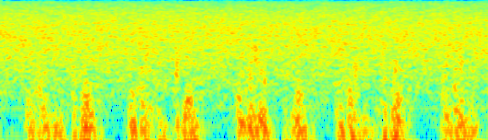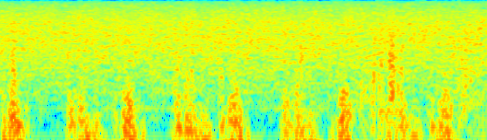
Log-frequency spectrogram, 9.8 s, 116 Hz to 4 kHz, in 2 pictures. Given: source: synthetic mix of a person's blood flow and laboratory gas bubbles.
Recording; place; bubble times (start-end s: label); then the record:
Doppler ultrasound of blood flow; precordium
1.74-1.80 s: bubbles
2.46-2.71 s: bubbles
From the record:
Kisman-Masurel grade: 113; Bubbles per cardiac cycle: 1 to 2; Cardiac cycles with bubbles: 1 to 10%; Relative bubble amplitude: loud (0.450 to 0.775); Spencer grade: 1 (occasional bubble signal discernible with the cardiac motion signal, with majority of cardiac periods free of bubbles); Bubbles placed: anywhere in the cardiac cycle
